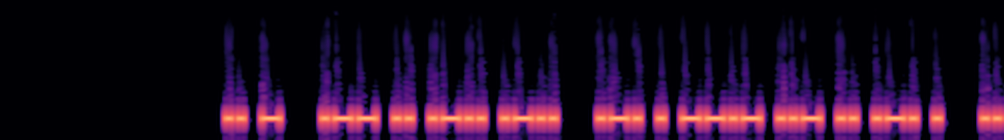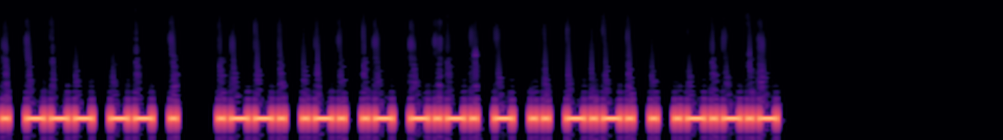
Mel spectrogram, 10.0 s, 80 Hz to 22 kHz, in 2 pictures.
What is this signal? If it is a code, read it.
Morse code, heard as a keyed tone, about 40 wpm, 700 Hz. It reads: IT WILL REQUIRE SOME PRACTICE.
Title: Sentences from Top 1000 Words - Review Part 6 - 40wpm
